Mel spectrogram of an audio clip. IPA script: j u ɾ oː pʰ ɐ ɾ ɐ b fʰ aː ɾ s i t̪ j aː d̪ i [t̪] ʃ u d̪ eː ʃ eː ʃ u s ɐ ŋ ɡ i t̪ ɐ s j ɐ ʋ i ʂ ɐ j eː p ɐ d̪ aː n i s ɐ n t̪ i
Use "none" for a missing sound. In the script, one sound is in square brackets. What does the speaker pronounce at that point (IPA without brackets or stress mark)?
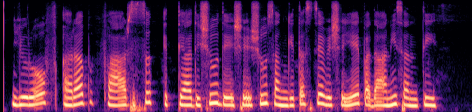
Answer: none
